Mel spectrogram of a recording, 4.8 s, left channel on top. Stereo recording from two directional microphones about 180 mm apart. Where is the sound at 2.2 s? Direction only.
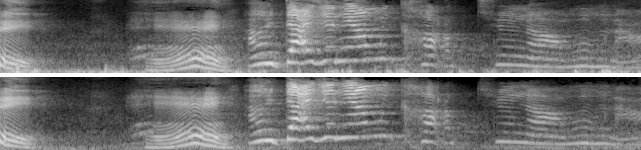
15° left (ahead or behind).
